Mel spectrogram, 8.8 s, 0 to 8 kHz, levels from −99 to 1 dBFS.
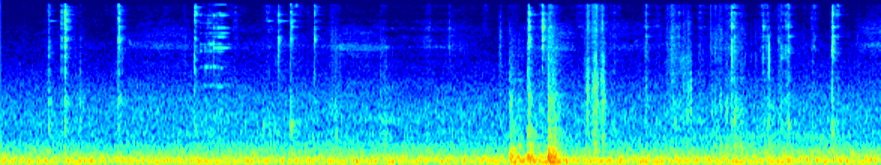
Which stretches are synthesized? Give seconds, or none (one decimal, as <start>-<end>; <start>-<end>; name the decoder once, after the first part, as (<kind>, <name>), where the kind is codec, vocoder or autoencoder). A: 3.8-4.5 (codec, SNAC)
